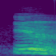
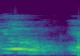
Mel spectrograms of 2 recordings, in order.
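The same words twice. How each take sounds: First: "इर" as a light, clean "ir"; thin Ra. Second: "इर" thickened with a rounded glide, "yor"; wrongly heavy Ra. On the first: Teacher modelling the correct reading, thin Ra. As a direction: keep the R of "इर" thin. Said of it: "बारीक करके पढ़ेंगे". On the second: Teacher showing what not to read, heavy Ra. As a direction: round out "इर" heavily. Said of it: "ऐसे नहीं पढ़ेंगे". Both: Shown as a demonstration.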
